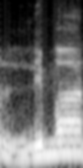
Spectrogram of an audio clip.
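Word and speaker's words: Lima: होता है प्रोनंसिएशन में तो हम इसको लिमा नहीं पढ़ेंगे एस पर हिंदी प्रोनंसिएशन टेक्नीक इसको लोग पढ़ेंगे लि लेकिन इसको लीमा नहीं पढ़ना है we should speak it like लीमा ठीक है लीमा एक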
